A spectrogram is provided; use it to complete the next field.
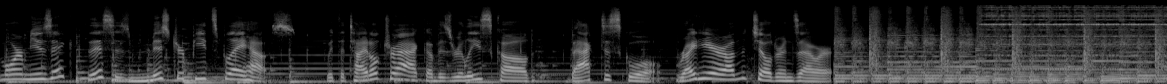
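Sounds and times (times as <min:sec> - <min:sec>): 
speech: 0:00.0 - 0:09.2
school bell as bright electronic chime: 0:09.8 - 0:11.6.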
